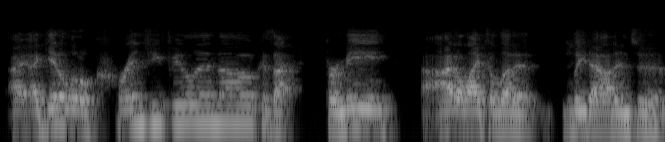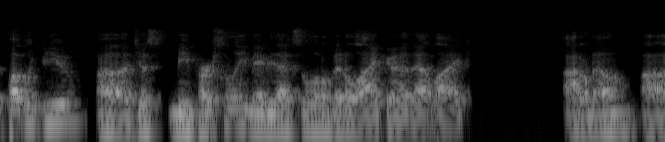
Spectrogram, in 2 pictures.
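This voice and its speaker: A man's voice: a little high, darkish tone. A man co-hosting a podcast in casual chat, blunt and rambling, often repeating himself. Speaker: podcast co-host. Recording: echoey, dull lo-fi room sound.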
